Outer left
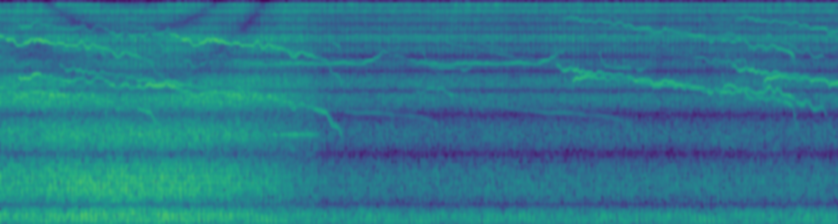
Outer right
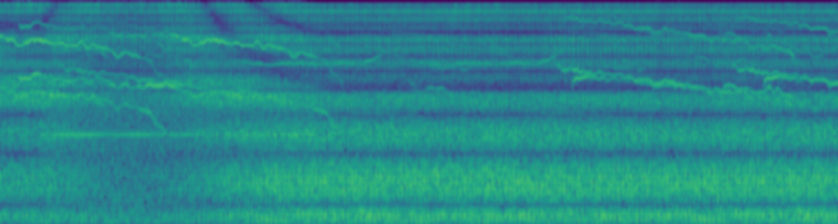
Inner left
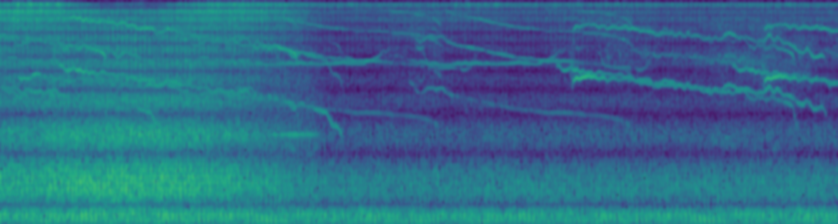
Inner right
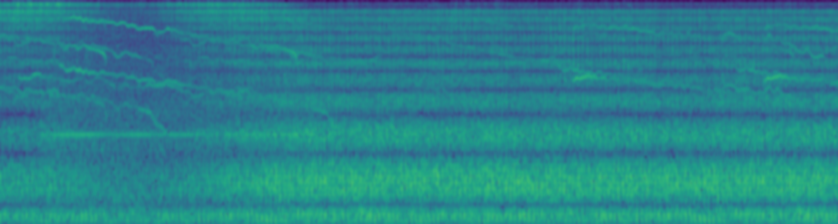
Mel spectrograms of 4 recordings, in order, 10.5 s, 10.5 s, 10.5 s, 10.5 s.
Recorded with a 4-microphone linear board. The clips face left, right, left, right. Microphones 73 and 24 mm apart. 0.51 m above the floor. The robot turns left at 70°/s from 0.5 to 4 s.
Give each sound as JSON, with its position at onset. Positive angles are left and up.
{"t": 0.0, "sound": "a helicopter", "azimuth_deg": 170}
